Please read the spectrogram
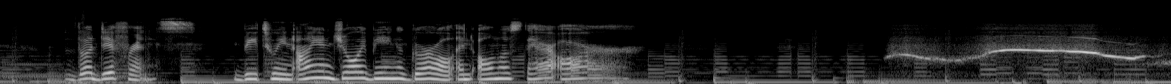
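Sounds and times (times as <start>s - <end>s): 
speech: 0.7s - 6.2s
low steady drone: 8.9s - 11.7s
person whistling one long wavering note: 8.9s - 11.7s.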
